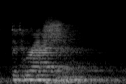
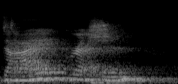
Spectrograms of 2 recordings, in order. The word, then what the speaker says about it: digression: Digression. Can you repeat the word? There's two pronunciations. It can be pronounced digression or digression.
